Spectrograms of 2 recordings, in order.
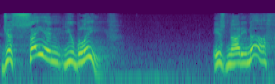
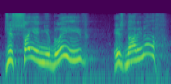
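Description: First: The sentence is spoken very slowly. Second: The sentence is spoken at a normal pace.

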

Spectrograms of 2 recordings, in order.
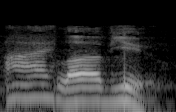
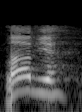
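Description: First: It sounds slow, sincere and heartfelt. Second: It sounds quick, casual and offhand.

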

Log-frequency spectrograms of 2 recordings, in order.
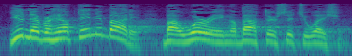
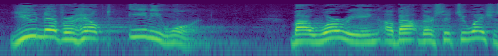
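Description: First: It is said at a normal speed. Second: It is said very slowly.

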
